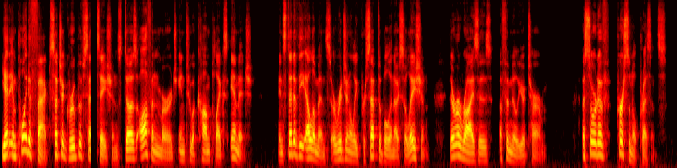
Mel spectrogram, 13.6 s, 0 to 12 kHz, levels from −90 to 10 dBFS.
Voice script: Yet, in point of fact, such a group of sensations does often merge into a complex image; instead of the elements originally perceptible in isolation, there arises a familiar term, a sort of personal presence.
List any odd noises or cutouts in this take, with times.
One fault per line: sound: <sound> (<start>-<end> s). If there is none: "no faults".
sound: dropout (1.8-1.9 s)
